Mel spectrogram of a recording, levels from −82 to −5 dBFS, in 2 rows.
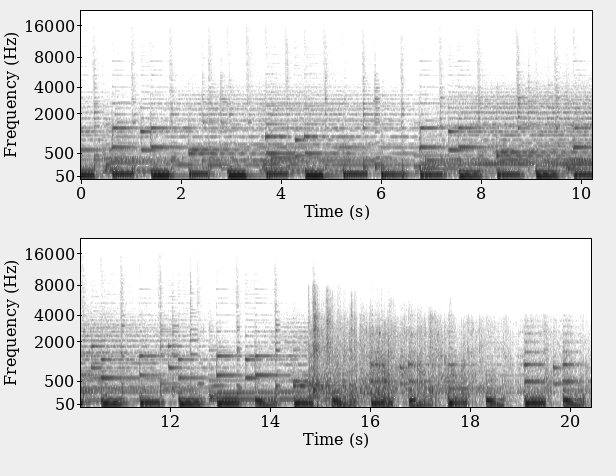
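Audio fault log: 14.77–20.44 s, call bitrate drop: the sound turns abruptly muffled and rough, with a watery, smeared texture, and it stays that way to the end of the clip without recovering. The top of the spectrum falls from full band at about 20 kHz to a cut-off near 4 kHz. The encoder was told to spend far fewer bits, which fits a fall from around 64 kbps to about 10 kbps. It then codes each frame coarsely and discards the high frequencies.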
